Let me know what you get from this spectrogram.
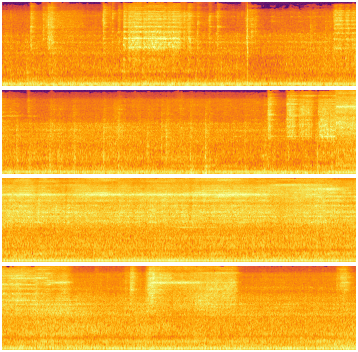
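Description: Diesel-hauled passenger train running along the track, heard from an open coach door: a steady rumble of wheels on the rails with rushing wind. There is a brief high whine a few seconds in and again near the end. The rumble changes character abruptly about halfway through.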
